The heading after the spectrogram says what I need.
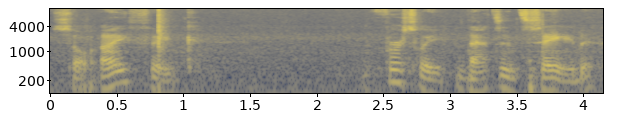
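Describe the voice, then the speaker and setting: A man's voice: medium pitch, expressive, very slow, background noise. A congested young man vlogging, rambling and incredulous, with many fillers and restarts. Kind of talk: casual rant to camera.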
